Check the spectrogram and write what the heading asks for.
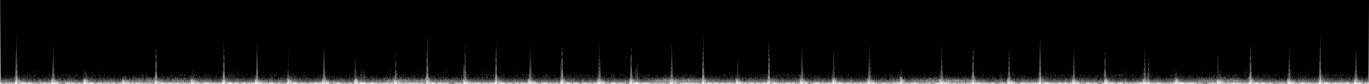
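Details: Steady, regular lub-dub beats over a low, soft hum, in an ASMR heartbeat recording meant to be soothing; normal heartbeat.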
